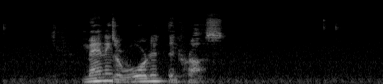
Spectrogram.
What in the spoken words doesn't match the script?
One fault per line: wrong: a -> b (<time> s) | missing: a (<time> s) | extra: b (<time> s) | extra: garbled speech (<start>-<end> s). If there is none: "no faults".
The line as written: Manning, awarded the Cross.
no faults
